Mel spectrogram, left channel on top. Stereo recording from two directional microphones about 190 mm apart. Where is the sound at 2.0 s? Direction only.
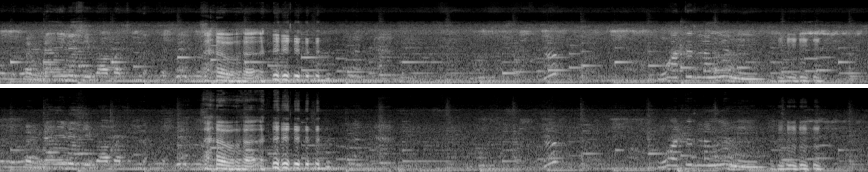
30° right (ahead or behind).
